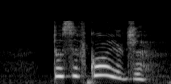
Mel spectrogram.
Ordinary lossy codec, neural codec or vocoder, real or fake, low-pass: none; codec, 16 kHz, 16 kbps, FunCodec, trained on Chinese and English, 50 frames a second; fake; none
